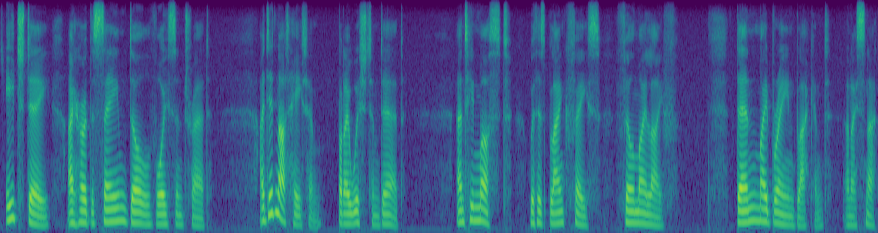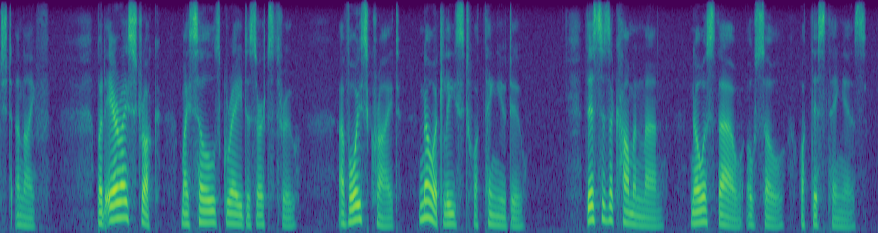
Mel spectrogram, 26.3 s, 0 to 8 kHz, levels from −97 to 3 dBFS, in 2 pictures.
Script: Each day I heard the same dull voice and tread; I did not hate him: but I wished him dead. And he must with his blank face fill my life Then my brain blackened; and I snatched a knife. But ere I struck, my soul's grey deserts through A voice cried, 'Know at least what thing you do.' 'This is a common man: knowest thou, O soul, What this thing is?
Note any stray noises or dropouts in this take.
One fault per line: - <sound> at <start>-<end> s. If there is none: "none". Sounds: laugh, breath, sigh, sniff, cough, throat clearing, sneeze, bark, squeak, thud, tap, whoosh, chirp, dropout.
none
